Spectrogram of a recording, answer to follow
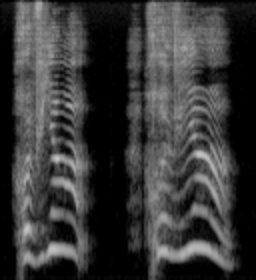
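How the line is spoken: Group shouting. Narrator (French): criaient les camarades

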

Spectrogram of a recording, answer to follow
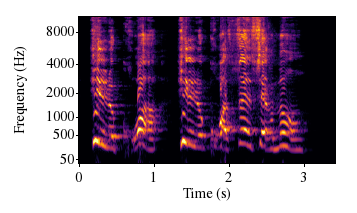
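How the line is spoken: Exclaiming. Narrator (French): s'écria

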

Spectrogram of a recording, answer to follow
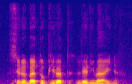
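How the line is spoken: Grumbling. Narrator (French): grommela Lou Larsen

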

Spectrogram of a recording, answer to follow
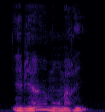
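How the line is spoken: Said cheerfully. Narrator (French): dit gaiement Rigolette à Rodolphe

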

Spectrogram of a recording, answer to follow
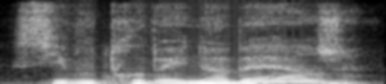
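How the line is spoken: Abrupt exclamation. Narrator (French): s'écria l'invalide, entrant brusquement dans la conversation

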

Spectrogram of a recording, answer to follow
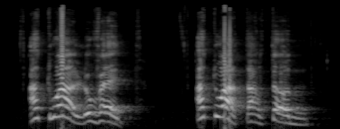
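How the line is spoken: Shouts from all sides. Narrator (French): criait-on de tous côtés

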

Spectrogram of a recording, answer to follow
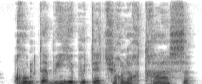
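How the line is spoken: Sighed. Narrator (French): soupira Cornouille

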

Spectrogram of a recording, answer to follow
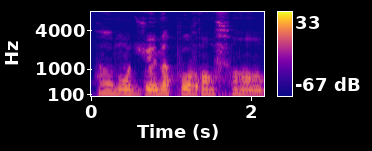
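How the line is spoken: Murmur. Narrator (French): murmura la fermière

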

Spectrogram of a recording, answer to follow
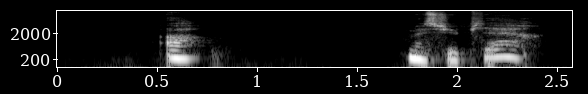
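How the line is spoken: Choked voice. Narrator (French): fit-il d'une voix étranglée

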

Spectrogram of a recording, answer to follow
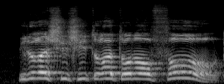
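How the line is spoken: Crowd shouting. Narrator (French): crie le peuple

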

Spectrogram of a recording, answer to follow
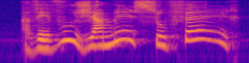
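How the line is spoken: Dreadful voice, crying out. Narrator (French): s'écria Syme d'une voix épouvantable

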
